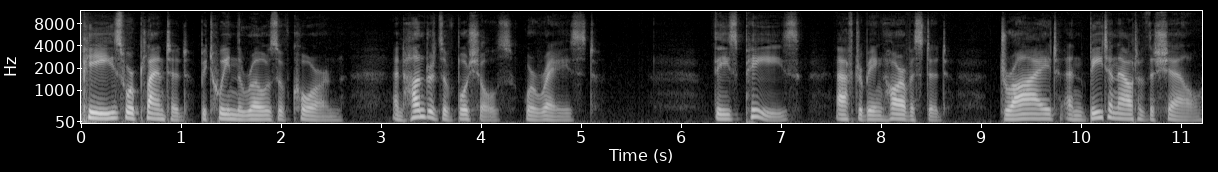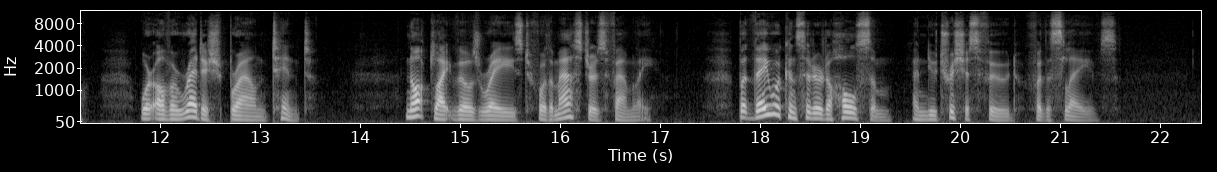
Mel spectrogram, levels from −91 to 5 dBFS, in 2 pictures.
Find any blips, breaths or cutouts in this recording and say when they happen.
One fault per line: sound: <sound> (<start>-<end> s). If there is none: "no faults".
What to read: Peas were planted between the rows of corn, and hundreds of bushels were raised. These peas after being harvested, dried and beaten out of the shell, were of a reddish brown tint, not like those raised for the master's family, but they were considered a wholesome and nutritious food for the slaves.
no faults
